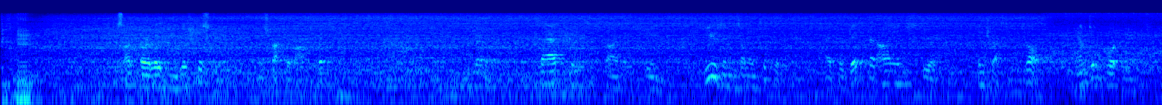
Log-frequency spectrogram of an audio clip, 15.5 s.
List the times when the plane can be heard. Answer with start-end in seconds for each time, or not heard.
5.0-7.8.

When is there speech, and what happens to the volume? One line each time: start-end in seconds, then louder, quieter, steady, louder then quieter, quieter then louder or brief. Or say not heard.
1.6-4.3 brief
6.2-15.3 steady.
